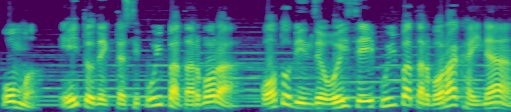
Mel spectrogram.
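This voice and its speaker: A man playing a sentimental, soft-hearted village thief in a cartoon, with a rural Bangladeshi Bengali accent. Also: on the high side, sing-song, a little fast. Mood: wistful. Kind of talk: cartoon voice acting. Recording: music behind the voice.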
